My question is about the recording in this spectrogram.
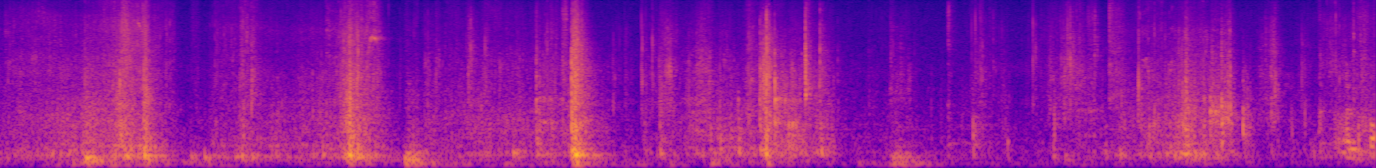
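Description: Folded inflatable kayak hull of coated fabric being unrolled on concrete: irregular rustling with a few soft thumps as the folded sections flop open, and some footsteps.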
